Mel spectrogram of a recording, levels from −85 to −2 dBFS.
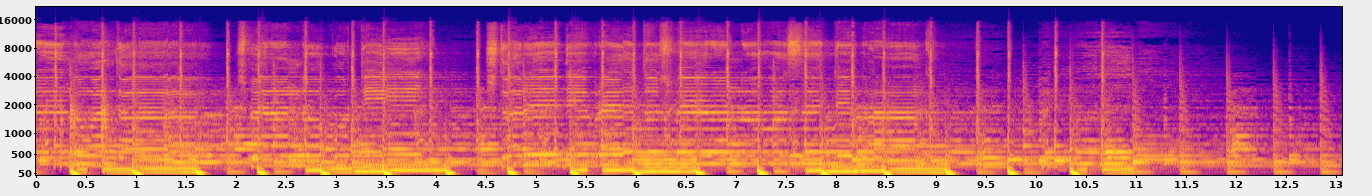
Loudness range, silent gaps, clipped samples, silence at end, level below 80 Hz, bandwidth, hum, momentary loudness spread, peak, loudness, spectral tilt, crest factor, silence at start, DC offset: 4 LU; none; 0.5%; 0 s; -14 dBFS; 16 kHz; none; 9 LU; 0 dBFS; -10 LUFS; -5 dB/octave; 10 dB; 0 s; under 0.1%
